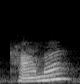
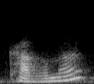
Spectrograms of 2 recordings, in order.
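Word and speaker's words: kāma: loca is location realm karma is desire not karma but karma with a long a is desire realms of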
